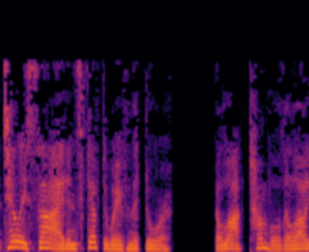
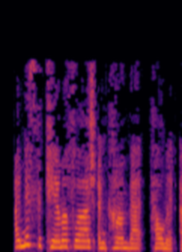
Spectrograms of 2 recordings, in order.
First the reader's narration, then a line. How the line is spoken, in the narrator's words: I snapped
